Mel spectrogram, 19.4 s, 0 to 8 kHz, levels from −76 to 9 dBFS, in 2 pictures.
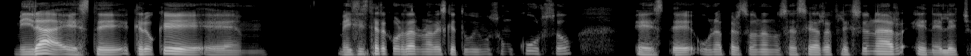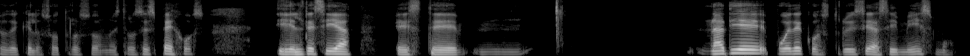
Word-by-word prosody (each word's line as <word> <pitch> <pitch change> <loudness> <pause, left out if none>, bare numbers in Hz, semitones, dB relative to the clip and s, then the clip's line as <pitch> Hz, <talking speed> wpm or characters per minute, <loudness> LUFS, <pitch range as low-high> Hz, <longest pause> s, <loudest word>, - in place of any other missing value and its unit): Mira, 125 +2 +6
este, 115 +1 -1
creo 130 0 0
que, 130 -6 +4
eh, 105 0 -6 1.0
me 120 - -3
hiciste 135 +4 -2
recordar 135 -1 -1
una 125 0 -7
vez 125 -1 -3
que 125 - -4
tuvimos 120 0 -16
un 130 -1 -24
curso, 150 +1 -12 0.6
este, 110 -1 -3
una 125 -1 -8
persona 120 +1 -7
nos 115 -1 -12
hacía 115 +1 -3
reflexionar 130 +3 -2
en 115 -6 -6
el 100 0 -4
hecho 105 +3 -7
de 110 -1 -9
que 110 - -9
los 100 +2 -15
otros 115 -1 -15
son 105 -1 -15
nuestros 110 +3 -15
espejos 130 +2 -4 0.7
y 125 -2 +2
él 120 0 +4
decía 140 -2 +5 0.4
este, 115 -1 0
mm 120 - -22 1.7
nadie 175 +3 +6
puede 140 +2 +2
construirse 125 +1 -5
a - - +2
sí 120 - -4
mismo. 115 -3 -9
120 Hz, 125 wpm, -22 LUFS, 115-135 Hz, 1.7 s, Mira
